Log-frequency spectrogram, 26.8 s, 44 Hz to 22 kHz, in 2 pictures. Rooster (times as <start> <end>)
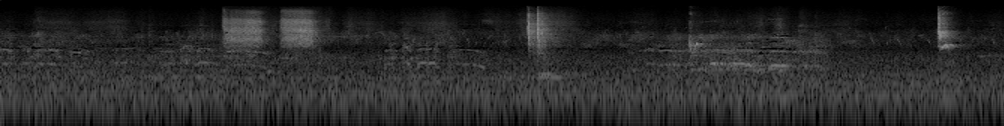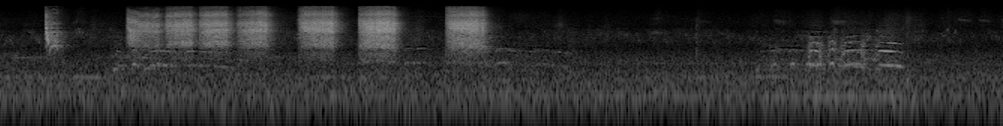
0.0 3.8, 5.1 7.5, 8.5 11.2, 14.8 16.6, 18.7 21.1, 23.4 25.6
